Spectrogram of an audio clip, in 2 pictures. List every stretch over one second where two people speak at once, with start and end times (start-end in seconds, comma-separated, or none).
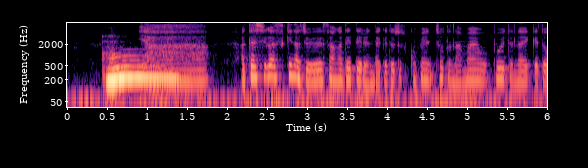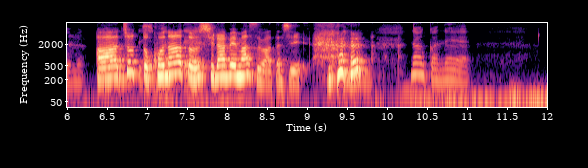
6.3-7.8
